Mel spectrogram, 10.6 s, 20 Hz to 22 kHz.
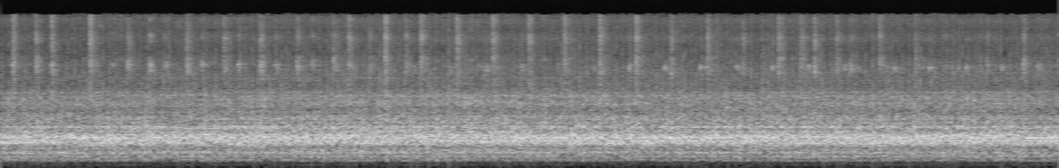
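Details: Hotpoint WM74 washing machine at full spin: constant loud rushing roar like a passing train from worn drum bearings, which need replacing again.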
